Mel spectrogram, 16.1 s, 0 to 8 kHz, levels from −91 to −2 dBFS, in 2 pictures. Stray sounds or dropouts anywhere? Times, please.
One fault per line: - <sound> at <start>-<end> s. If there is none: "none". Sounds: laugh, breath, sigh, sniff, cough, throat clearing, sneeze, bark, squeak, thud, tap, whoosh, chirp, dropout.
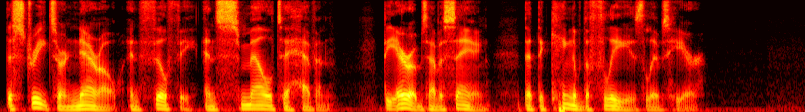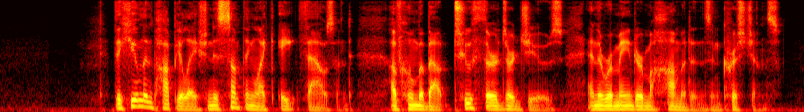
none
